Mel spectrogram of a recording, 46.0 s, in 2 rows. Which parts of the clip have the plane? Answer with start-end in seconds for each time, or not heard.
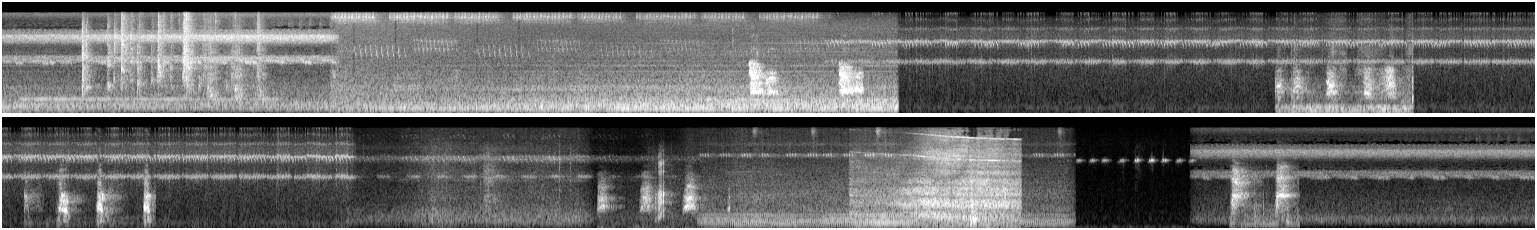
0.0-13.4, 35.7-38.3.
